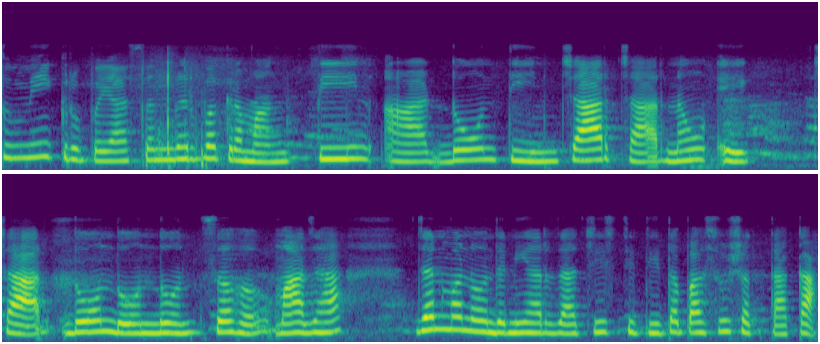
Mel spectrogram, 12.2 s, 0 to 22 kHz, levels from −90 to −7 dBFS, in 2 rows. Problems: background sounds at intervals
